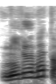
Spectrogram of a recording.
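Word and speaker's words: 海松: 発音は全く違うんです。見る目と発音します。見る目です。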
